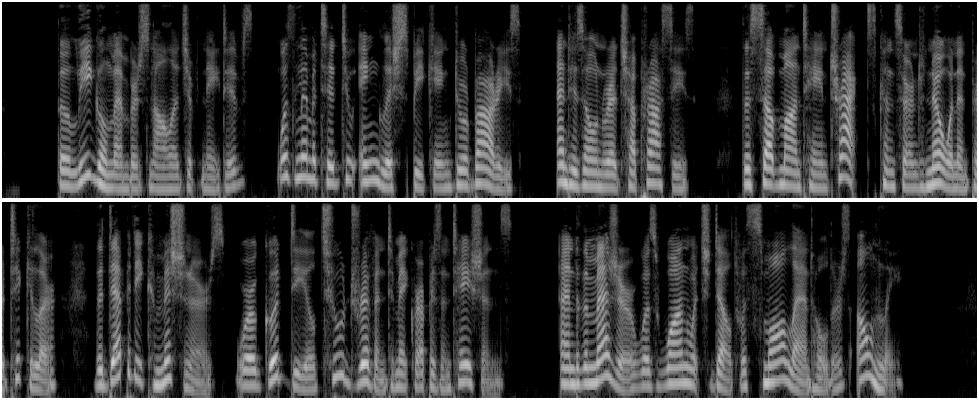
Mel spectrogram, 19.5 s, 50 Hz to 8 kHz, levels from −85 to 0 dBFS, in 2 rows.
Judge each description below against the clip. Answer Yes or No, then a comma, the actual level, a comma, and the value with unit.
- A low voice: No, medium, 180 Hz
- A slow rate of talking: No, average, 155 wpm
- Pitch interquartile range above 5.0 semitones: Yes, wide, 5.4 semitones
